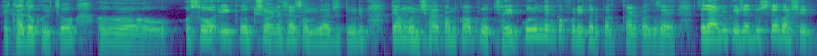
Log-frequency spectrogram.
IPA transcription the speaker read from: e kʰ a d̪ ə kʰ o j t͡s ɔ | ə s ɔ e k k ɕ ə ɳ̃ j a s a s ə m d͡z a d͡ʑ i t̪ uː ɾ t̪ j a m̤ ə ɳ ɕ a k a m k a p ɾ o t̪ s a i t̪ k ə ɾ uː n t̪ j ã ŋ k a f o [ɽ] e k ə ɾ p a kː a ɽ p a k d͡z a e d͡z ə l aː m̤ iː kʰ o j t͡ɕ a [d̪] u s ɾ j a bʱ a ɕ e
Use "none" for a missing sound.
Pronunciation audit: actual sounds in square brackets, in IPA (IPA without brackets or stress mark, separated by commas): ɽ, d̪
